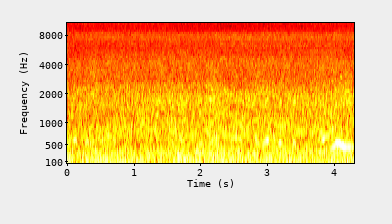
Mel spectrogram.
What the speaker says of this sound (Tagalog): So, this is what they call Aliwagwag Falls.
